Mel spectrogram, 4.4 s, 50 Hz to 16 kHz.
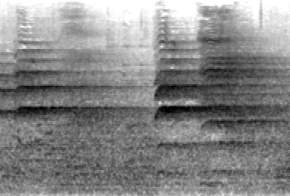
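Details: A beluga, recorded on 18 July 2017 during a pool transfer, gives a sustained, nasal, strongly harmonic, whinny-like squeal that steps up sharply and brightens midway before tailing off, with a faint hall-like echo.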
